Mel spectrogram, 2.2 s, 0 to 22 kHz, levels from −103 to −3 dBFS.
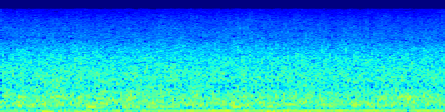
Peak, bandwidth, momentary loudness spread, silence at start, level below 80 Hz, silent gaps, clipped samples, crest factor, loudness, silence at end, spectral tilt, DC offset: -32 dBFS; 16 kHz; 1 LU; 0 s; -50 dBFS; none; under 0.1%; 12 dB; -44 LUFS; 0 s; -4.5 dB/octave; under 0.1%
